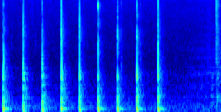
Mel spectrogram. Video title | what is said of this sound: Soda Bread | wenn ich es auf die Seite drehe und auf den Boden tippe das fühlt sich schön und hohl an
